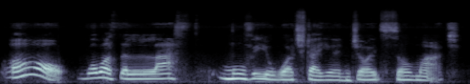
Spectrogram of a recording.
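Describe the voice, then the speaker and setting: A Nigerian woman with a Nigerian accent, a podcast guest calmly explaining her work with young people. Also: lowish voice, takes it slowly, creaky, breathy edge, dry recording. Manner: calm, explanatory, eases into points with fillers. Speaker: guest, youth mental health foundation founder. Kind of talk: casual interview conversation.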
